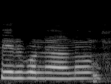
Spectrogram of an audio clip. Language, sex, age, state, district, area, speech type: Telugu, female, 18-30, Telangana, Medak, rural, spontaneous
